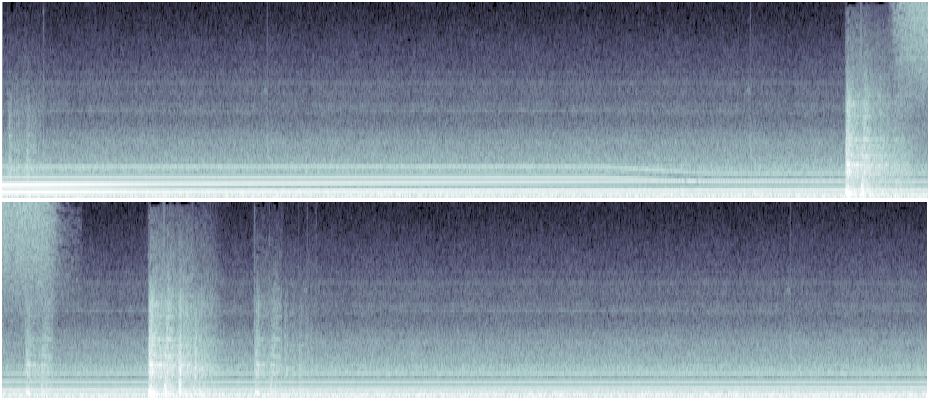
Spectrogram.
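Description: An electric train's motor hums steadily and slowly rises in pitch as it speeds up.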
